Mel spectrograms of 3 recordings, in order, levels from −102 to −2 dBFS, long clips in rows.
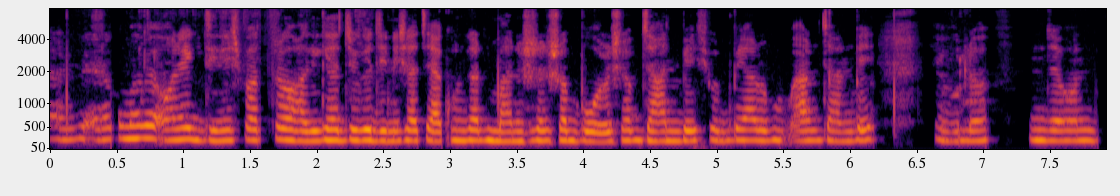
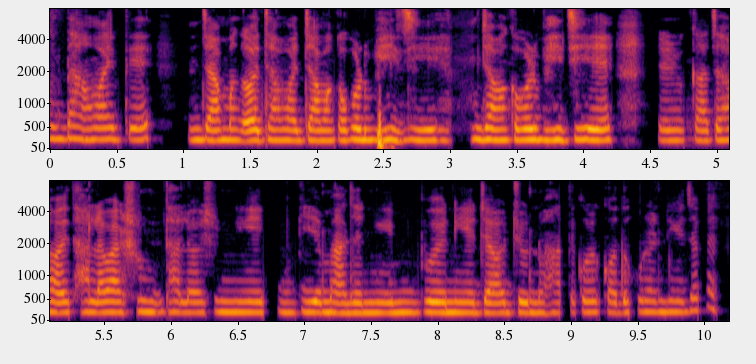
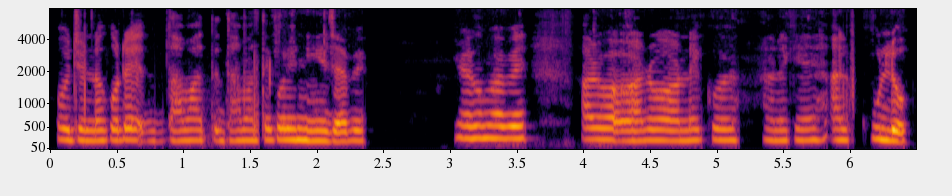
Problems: background sounds at intervals, background conversations at intervals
